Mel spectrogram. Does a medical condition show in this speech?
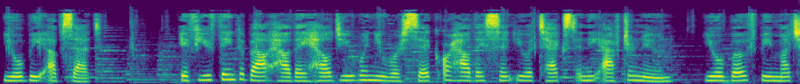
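No.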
